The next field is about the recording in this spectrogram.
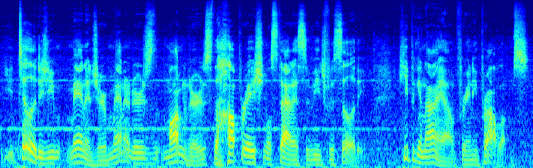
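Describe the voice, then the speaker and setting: A man's voice: medium pitch, big pitch swings, brisk, creaky, bright, forceful tone, a little hiss or hum, exaggerated voice. A man voicing a cheerful young apprentice engineer from a video game, chatty and explanatory. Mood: upbeat, explanatory. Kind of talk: game dialogue read aloud in character.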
